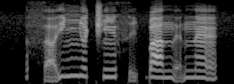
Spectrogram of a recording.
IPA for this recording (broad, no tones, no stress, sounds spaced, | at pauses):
θ a̰ j ɲ œ t͡ʃ ĩ θ ḭ ɓ a n ɛ̰ n ɛ̃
